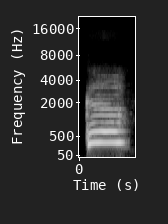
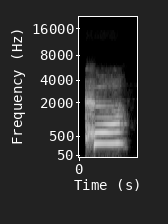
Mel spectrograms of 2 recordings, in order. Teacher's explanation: ge, ke, ge, soft air. Ke, stronger air. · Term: unaspirated and aspirated initials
